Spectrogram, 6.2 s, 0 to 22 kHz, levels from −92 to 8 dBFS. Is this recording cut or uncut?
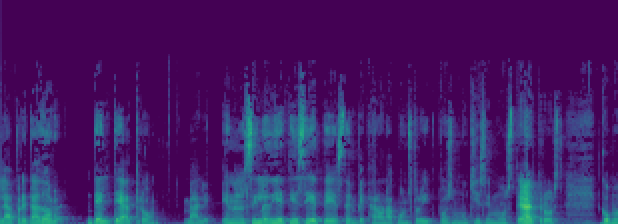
uncut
